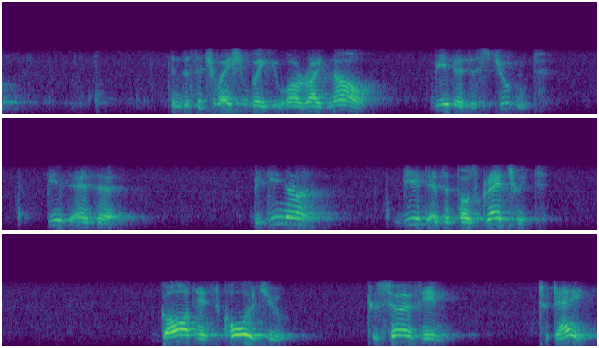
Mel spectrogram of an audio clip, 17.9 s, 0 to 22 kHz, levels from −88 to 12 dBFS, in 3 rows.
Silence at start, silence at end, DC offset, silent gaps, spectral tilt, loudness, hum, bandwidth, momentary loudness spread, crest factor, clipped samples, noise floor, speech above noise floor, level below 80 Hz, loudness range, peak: 0 s; 0 s; under 0.1%; none; -8 dB/octave; -21 LUFS; none; 4 kHz; 20 LU; 22 dB; under 0.1%; -64 dBFS; 44 dB; -66 dBFS; 11 LU; -2 dBFS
